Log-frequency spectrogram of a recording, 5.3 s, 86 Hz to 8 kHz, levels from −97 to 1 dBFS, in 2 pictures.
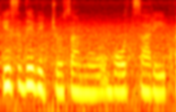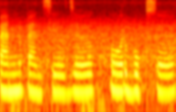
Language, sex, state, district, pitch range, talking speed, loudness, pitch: Punjabi, female, Punjab, Kapurthala, 195-210 Hz, 115 wpm, -18 LUFS, 200 Hz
